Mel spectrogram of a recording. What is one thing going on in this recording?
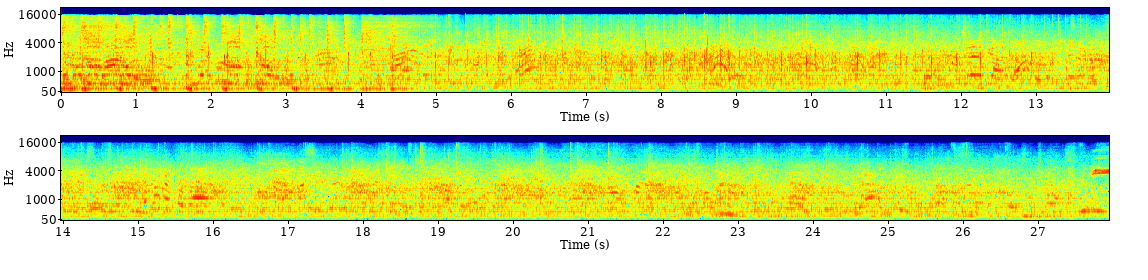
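A large crowd cheers and whistles in a big echoing hall.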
